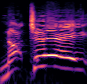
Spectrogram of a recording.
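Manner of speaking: very high-pitched, cocky, smart-aleck tone. Telling a story, the speaker is imitating a smartass kid's retort. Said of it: "And like he was like complete smartass".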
